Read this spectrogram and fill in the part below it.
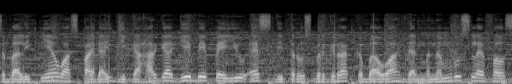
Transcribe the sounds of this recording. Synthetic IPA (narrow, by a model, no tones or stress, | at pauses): səbalɪk̚ɲawaspadaid͡ʒikaɦarɡaɡebepejuɛsdit̪əɾʊsbərɡəɾakːəbawahdanmənəmbʊslɛfəls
